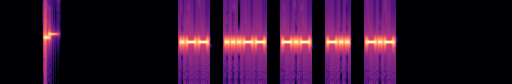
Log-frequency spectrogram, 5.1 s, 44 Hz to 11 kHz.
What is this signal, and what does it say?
Morse code, heard as a keyed tone, about 40 wpm, spaced as for 29 wpm, 700 Hz. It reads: W3KDK
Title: USA Call Signs - 5 Characters - 2x Character Spacing - 40wpm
